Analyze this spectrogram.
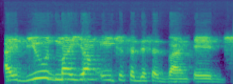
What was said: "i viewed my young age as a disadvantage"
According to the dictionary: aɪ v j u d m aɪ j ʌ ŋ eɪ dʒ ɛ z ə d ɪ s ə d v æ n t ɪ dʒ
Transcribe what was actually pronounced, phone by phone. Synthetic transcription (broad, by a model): aɪ b j u d m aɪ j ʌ ŋ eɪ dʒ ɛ s ə d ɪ s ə d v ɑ n t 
